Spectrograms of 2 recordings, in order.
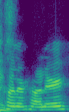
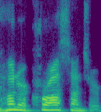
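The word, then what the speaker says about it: Hunter × Hunter: Yeah, and just Hunter Hunter. You don't pronounce the X. Oh, I said Hunter Cross Hunter because I was educated that it's Hunter.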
